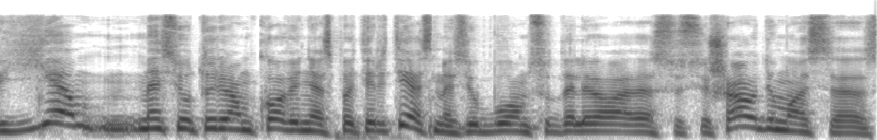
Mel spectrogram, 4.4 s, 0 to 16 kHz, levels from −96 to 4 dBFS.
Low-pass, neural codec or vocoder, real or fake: 10.8 kHz; none; real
